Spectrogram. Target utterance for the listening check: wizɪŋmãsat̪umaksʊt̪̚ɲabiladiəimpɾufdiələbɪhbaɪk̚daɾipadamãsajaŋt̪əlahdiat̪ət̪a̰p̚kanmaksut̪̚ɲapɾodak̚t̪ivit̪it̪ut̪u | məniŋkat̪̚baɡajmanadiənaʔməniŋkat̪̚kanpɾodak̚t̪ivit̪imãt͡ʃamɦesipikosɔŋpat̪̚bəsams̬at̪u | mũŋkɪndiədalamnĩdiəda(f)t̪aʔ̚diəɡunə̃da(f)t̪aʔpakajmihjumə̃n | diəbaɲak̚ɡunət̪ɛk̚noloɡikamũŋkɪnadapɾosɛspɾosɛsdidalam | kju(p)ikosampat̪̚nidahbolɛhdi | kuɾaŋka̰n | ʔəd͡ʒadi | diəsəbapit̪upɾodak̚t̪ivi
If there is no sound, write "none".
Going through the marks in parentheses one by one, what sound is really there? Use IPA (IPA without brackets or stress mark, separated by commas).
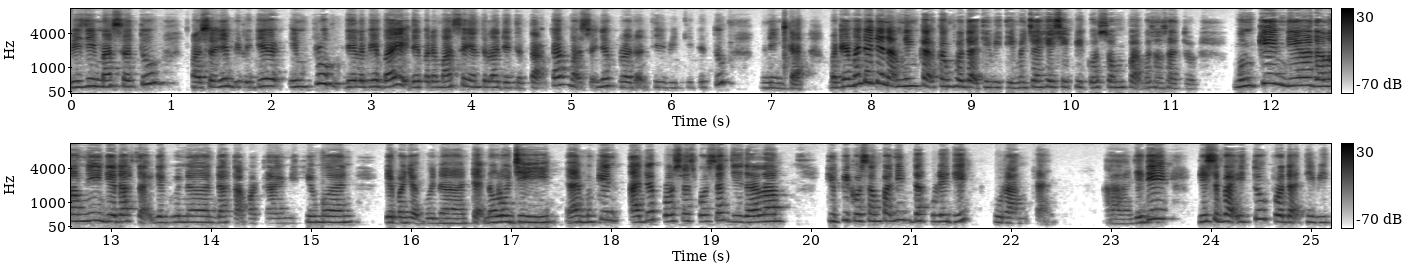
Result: h, h, p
